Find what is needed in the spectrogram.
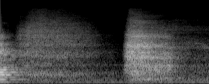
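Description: A man's audible breaths while he hesitates over a hard choice: a fading breath at first, then a louder, sharp breath of about half a second a little over a second in.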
